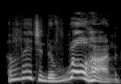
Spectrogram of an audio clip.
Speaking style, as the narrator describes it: cried Legolas

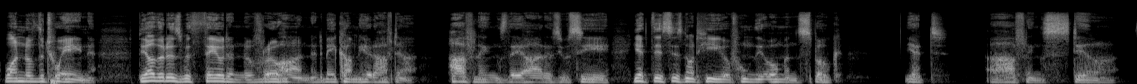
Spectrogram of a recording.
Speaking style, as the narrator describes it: said Denethor grimly

